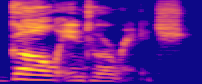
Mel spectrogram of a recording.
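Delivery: ordinary talk, nothing marked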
